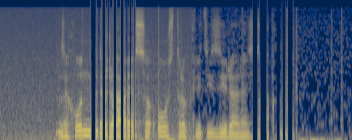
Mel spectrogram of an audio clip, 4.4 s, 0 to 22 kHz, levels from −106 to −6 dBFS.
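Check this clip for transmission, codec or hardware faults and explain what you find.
Two faults can be heard: repeated gaps in the sound, and over-aggressive noise removal over the last two seconds. Room noise sits about 21 dB below the speech and belongs to the recording itself.

From 1.14 to 1.71 s, ending just before "so ostro", and again from 3.16 to 3.69 s, the speech breaks into clusters of short silences. This is likely a Bluetooth dropout. Packets reached the headphones too late and were discarded, and silence was played in their place. Roughly a third of a second goes missing in each stretch, in holes up to about 70 ms and 93 ms. Unlike a stall, the speech resumes where it would have been, with no delay.

From 2.41 s, right after "so ostro", to the end, there is overdone noise removal. A denoiser set too strong mutes any frequency band it mistakes for noise, and the soft parts of the speech go with it. 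The background drops and breaks up into twinkling specks.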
